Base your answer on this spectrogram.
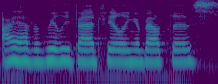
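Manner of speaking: muttered quietly under the breath. Player voicing Azalea after the others went inside, muttering under his breath. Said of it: "mutters under his breath".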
